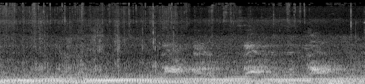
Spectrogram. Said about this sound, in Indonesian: Ya, terdengar ya suara gonggongan.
